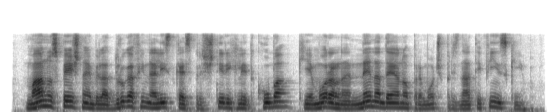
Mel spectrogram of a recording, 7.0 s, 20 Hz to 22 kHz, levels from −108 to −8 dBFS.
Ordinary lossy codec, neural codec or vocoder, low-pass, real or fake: none; none; 7.2 kHz; real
